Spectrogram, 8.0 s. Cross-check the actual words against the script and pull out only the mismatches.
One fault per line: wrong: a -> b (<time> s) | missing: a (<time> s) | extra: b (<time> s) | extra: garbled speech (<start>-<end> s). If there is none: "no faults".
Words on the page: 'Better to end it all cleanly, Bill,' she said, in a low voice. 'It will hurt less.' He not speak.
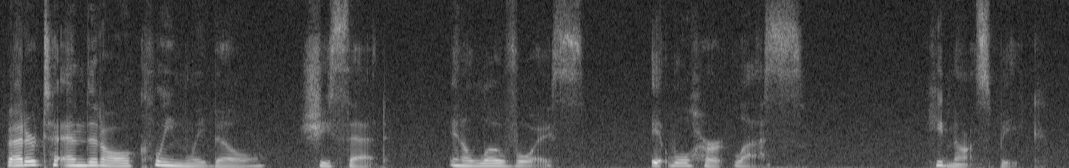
no faults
